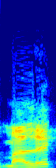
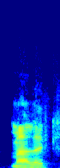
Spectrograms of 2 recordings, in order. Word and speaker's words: Malik: spelling is not correct so I can pronounce that as uh Malik is that right Malik okay it's m a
